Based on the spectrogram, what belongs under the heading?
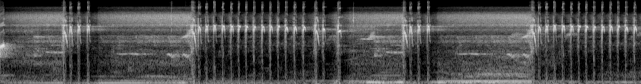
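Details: White-rumped shama on a tutor recording for songbirds: bursts of rapid, evenly spaced high ticking notes, three runs separated by short pauses, over a steady hiss.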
